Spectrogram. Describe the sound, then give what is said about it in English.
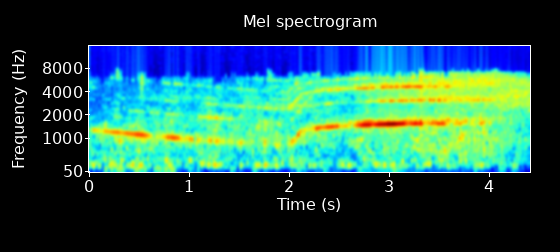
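An ambulance siren wails loudly behind a driving car, the ambulance running with its blue light on, its pitch gliding down and then sweeping back up, over a low rumble of engine and traffic noise. “Yes, definitely an ambulance.”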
